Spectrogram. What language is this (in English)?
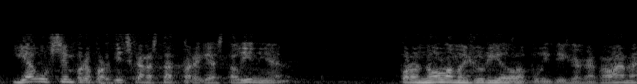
Catalan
